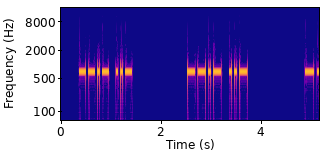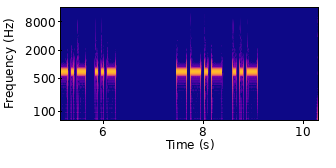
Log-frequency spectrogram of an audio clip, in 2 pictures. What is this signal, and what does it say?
Morse code, heard as a keyed tone, about 24 wpm, 700 Hz. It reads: QU QU QU QU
